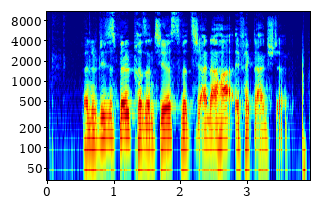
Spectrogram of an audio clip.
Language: German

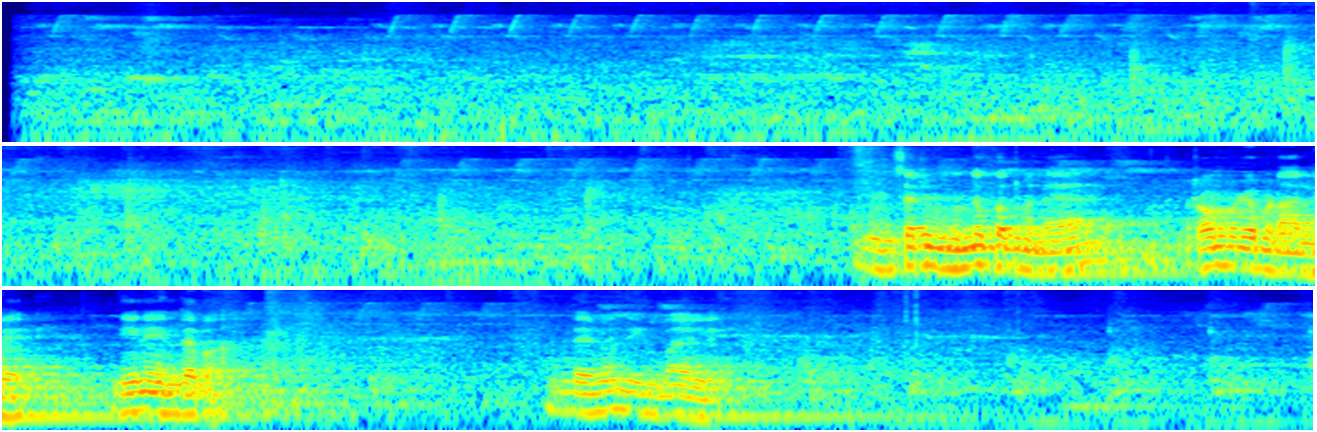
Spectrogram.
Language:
Kannada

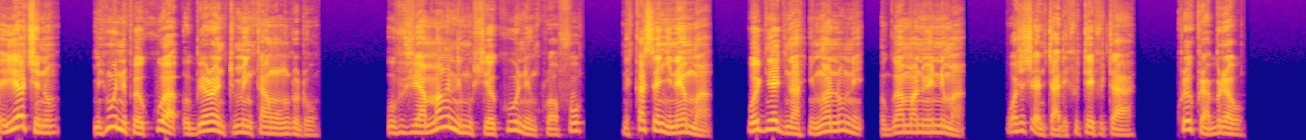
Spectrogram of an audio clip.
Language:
Akan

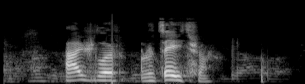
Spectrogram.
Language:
Abkhazian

